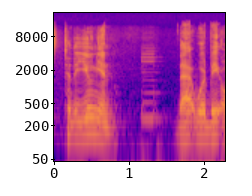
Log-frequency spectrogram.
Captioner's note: buzzer beeping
